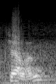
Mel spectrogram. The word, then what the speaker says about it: Kielland: In 1915, Kielland of Norway, over there it is pronounced Kielland, invented this instrument.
